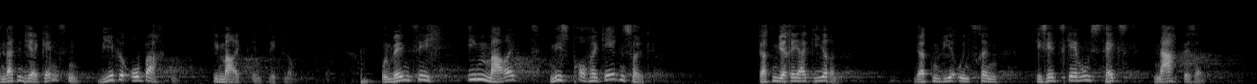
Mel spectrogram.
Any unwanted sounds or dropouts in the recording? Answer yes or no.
no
